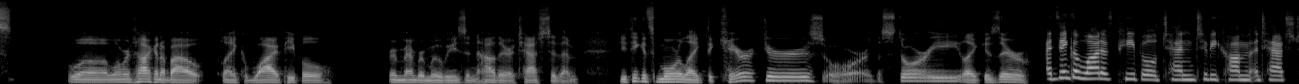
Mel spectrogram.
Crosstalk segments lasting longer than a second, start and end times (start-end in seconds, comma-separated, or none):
none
